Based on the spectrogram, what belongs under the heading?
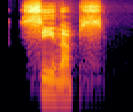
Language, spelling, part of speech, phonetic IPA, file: Russian, синапс, noun, [ˈsʲinəps], Ru-синапс.ogg
- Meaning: synapse (junction between neurons)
